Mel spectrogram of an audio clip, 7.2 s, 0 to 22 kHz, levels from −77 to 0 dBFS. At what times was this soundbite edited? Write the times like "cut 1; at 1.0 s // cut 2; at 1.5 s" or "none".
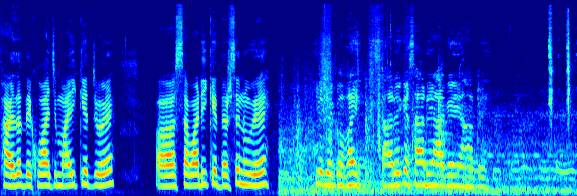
cut 1; at 3.6 s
